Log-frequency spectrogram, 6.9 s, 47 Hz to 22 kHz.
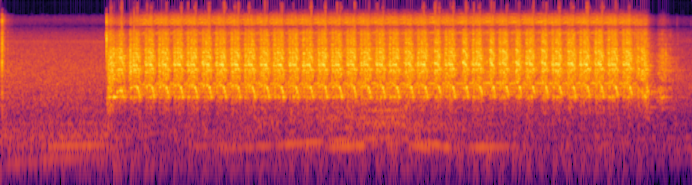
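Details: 1980 Honda CB400 T Hawk, non-runner, first start attempt after carb rebuild and oil change, choke on, fuel in carbs; even cranking about three and a half pulses a second for five seconds, never fires.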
